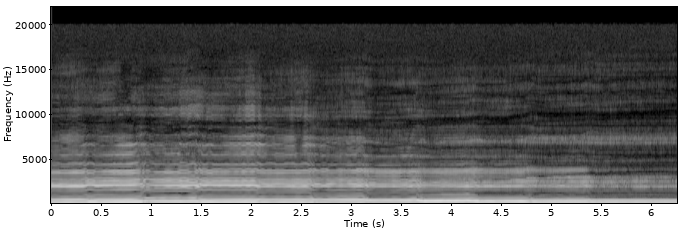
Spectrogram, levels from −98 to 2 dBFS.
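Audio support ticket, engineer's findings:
Engineer's findings: no fault found in this music audio.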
